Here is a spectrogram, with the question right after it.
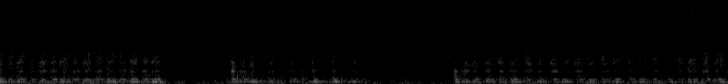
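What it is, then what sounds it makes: Wax crayon shading on a paper sheet. A blue wax crayon is rubbed in wide shading strokes across a thin paper coloring page lying flat on a table. A steady, low, scratchy rasp repeats stroke after stroke, easing into two brief quieter stretches before the rubbing resumes at full strength.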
